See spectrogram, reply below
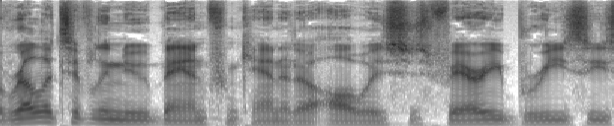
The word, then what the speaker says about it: Alvvays: This is a band called Always, but they spell their name A-L-V-V-A-Y-S. So the VV stands in for the W. Yeah, I think they've had some people have been pronouncing it Always. It's Always.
